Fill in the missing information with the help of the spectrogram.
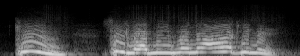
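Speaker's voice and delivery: high, eager news to his brother; bursting to tell Keith he won; excited brag. Retold or imitated.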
